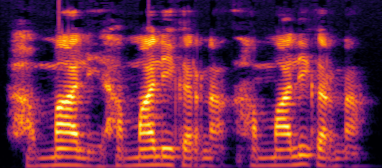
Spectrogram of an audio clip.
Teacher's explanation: اردو میں ہا کے ساتھ حمالی بہت کم بولتے ہیں، بلکہ اس کے بجائے دو چشمی ہا کے ساتھ حمالی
